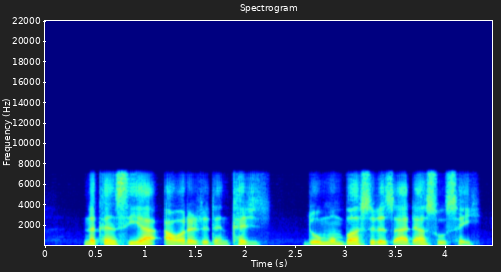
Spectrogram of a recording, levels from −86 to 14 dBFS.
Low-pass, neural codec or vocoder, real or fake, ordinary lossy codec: 7.2 kHz; codec, 16 kHz, 0.3 kbps, FocalCodec; fake; none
